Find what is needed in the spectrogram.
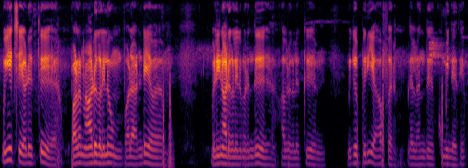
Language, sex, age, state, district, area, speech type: Tamil, male, 18-30, Tamil Nadu, Mayiladuthurai, urban, spontaneous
